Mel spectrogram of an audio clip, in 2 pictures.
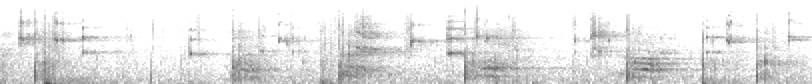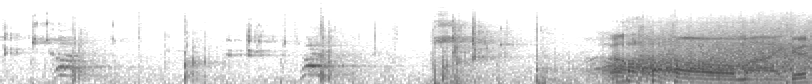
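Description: Tennis rally on an indoor hard court: the ball is struck by rackets and bounces, a sharp knock every half second to a second, with short shoe squeaks between. Near the end the point finishes and the arena crowd breaks into loud cheering and applause.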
